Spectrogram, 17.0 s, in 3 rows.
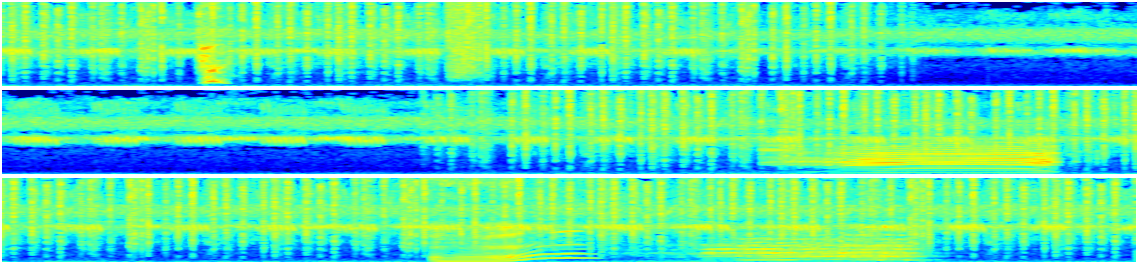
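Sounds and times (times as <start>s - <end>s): cow mooing: 9.5s - 11.0s, 14.6s - 16.0s.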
